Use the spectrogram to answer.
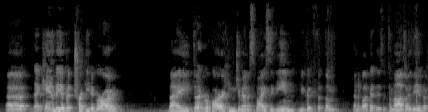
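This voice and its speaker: Speaking with a New Zealand accent, a man has a high pitch. His pitch varies in an ordinary way. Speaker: community gardening speaker. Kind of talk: seminar presentation. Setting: seminar with audience. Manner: fast.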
